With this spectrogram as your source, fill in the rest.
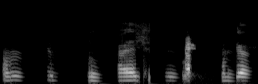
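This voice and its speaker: A woman's voice: on the low side, completely flat delivery, takes it slowly, warm tone, no echo. Woman on a choppy video call cutting out. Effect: choppy audio cutting out on a bad video call connection. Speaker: defendant in a remote court hearing. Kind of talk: apologetic, polite explanation to a judge. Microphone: video call from home device. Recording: muffled lo-fi video call audio.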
